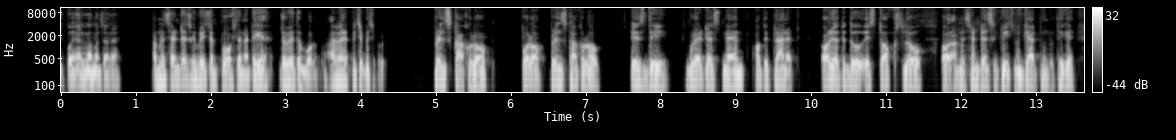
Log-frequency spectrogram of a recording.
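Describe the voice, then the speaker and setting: A man's voice: mid-range voice, a little mellow, dry recording. A young man giving a casual spoken tutorial on vocal tips, outdoors on a rooftop. He explains step by step and keeps checking in with his listeners. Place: outdoors on a rooftop, sitting on the ground.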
